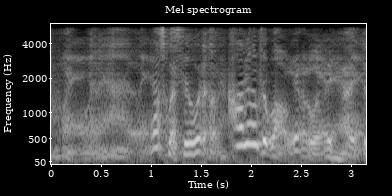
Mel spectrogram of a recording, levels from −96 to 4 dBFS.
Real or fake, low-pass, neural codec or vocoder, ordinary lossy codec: fake; 5.4 kHz; codec, 16 kHz, 0.5 kbps, FreqCodec, larger model; none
